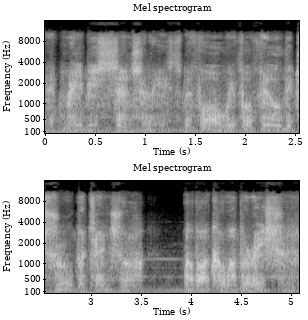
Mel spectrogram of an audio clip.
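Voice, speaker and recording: A man speaks in a put-on character voice pitched extremely high, with clear background noise behind him. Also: moderate pace. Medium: short film. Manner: formal, solemn, measured.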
